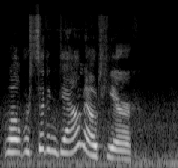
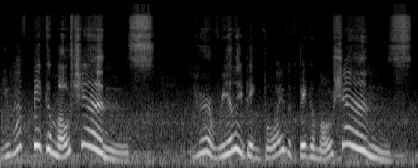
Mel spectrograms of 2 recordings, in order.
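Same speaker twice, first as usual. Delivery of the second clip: ordinary talk, nothing marked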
